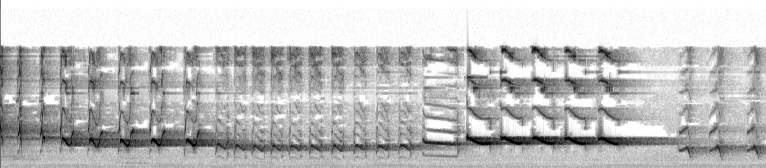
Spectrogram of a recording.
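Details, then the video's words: A Javan tesia, recorded as a lure call, gives a high, bright call of quick slurred whistles, about three a second, in two bursts with a short pause between them. "Suara Pancingan Wambi Mini"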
